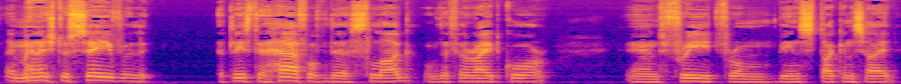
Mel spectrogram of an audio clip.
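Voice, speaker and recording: A man casually narrating his hands-on repair work as a hobbyist, in a halting, matter-of-fact way. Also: medium pitch, steady tone. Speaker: hobbyist radio restorer. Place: indoor home electronics workbench.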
